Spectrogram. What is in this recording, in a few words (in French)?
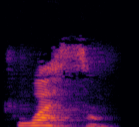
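"poisson", French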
